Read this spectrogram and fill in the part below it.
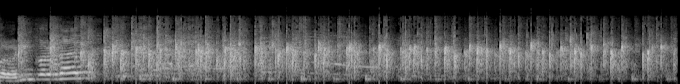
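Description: A small group claps and applauds steadily.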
